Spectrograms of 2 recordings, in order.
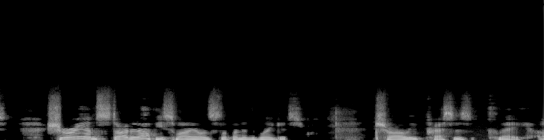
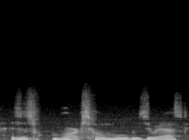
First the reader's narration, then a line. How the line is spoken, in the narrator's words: Charlie laughs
